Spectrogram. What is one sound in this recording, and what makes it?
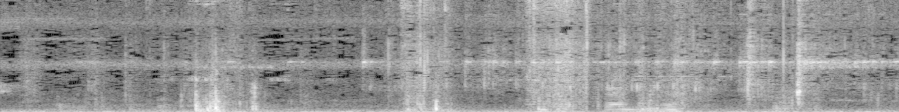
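A fishing reel clicks and whirs.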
